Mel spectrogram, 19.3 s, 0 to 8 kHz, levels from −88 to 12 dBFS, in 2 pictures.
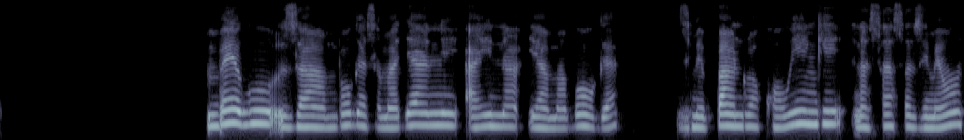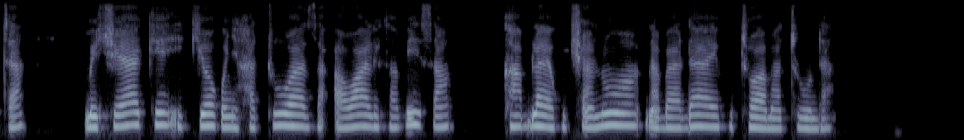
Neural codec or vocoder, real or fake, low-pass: codec, 16 kHz, 16 kbps, FunCodec, trained on LibriTTS, 50 frames a second; fake; 7.2 kHz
